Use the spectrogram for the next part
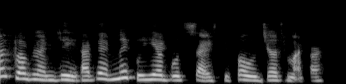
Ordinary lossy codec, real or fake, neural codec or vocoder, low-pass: none; fake; codec, 24 kHz, 1 kbps, SNAC; 7.2 kHz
